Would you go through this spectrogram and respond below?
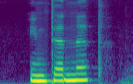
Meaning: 1. the Internet 2. internet (any set of computer networks)
- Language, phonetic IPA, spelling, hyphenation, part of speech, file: Czech, [ˈɪntɛrnɛt], internet, in‧ter‧net, noun, Cs-internet.ogg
